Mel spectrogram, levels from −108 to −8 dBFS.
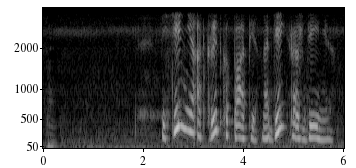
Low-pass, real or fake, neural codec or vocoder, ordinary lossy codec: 3.6 kHz; fake; codec, 16 kHz, 16 kbps, FunCodec, trained on Chinese and English, 50 frames a second; none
